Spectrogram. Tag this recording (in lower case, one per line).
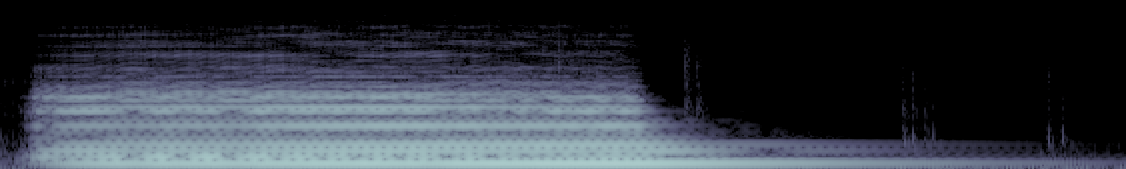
bowed string instrument
musical instrument
music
